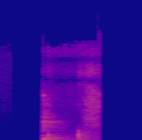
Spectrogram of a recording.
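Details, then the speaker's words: Two quick hollow taps in comparative lung percussion, starting at the supraclavicular region and clavicle, examiner standing right of the patient; clear, resonant note of normal lung. "Comparative percussion, always in every side of the lung we will hear the clear lung sound."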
